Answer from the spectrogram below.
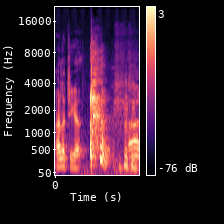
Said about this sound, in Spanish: Estoy a punto de estornudar, disculpen ustedes.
